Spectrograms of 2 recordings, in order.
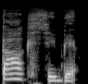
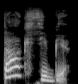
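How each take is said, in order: First: Так strong, себе falling; stress on Так. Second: Так high and strong, себе falling; stress on Так. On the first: Teacher repeating stress on Так. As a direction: lean on Так. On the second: Tasting disappointing buckwheat, stress on Так. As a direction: lift Так above себе. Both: Shown as a demonstration. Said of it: "the first word is more emphasized".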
